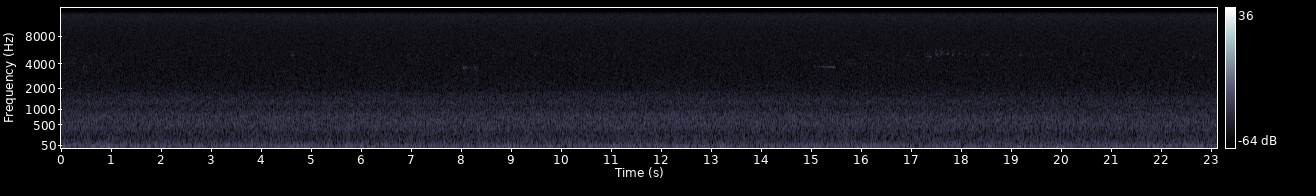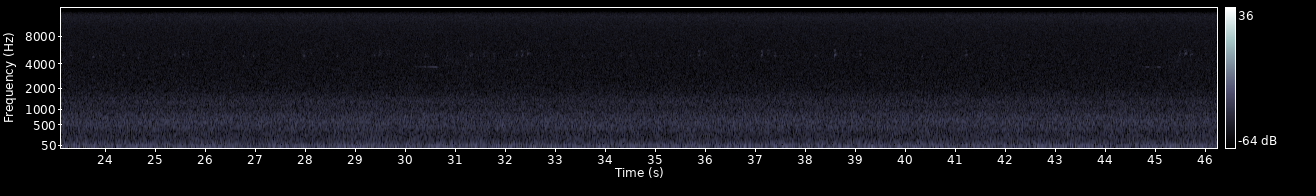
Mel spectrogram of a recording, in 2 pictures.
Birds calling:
White-crowned Sparrow (Zonotrichia leucophrys), unidentified bird

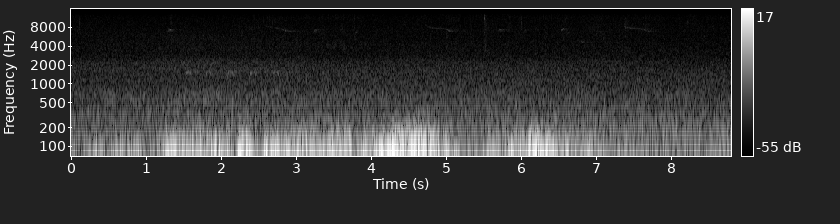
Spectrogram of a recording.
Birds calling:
Tufted Titmouse (Baeolophus bicolor)

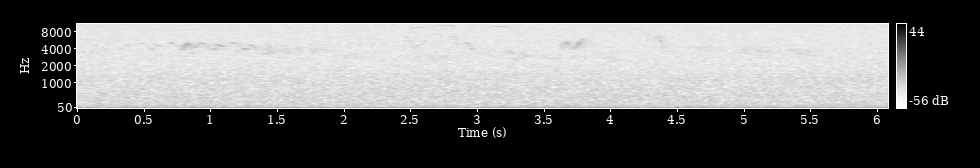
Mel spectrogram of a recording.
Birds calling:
Mountain Chickadee (Poecile gambeli), Yellow-rumped Warbler (Setophaga coronata), Dusky Flycatcher (Empidonax oberholseri)

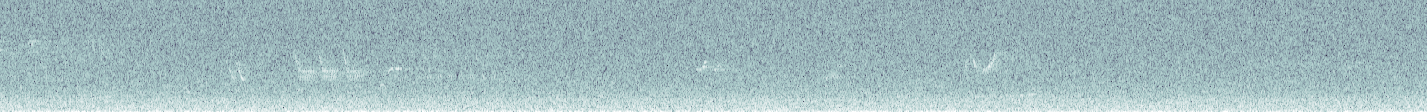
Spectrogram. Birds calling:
Dusky Flycatcher (Empidonax oberholseri), Fox Sparrow (Passerella iliaca)

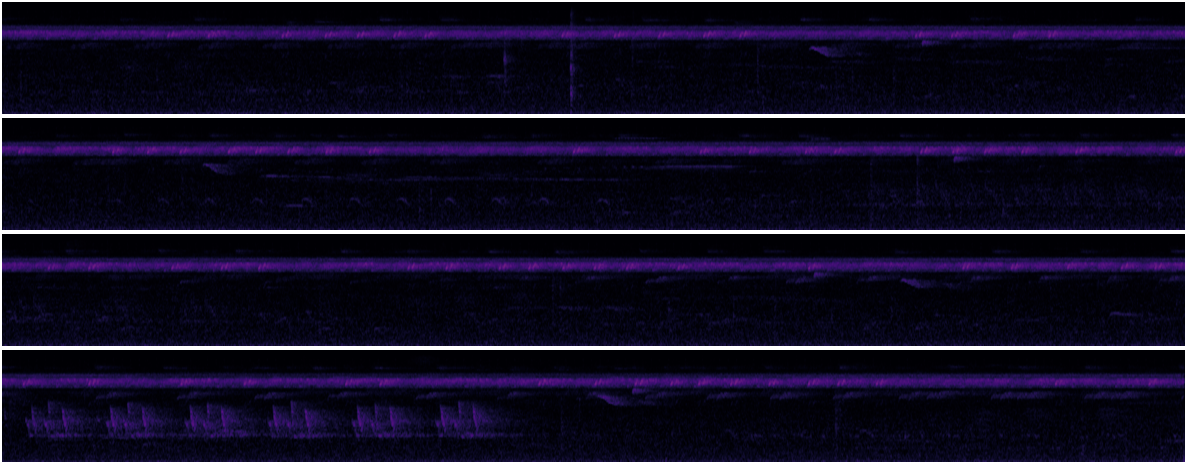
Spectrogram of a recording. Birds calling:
Thrush-like Wren (Campylorhynchus turdinus), Rufous-capped Antthrush (Formicarius colma), Ringed Woodpecker (Celeus torquatus), Black-faced Antthrush (Formicarius analis), Collared Trogon (Trogon collaris), Gray Antbird (Cercomacra cinerascens), unidentified bird, Plumbeous Pigeon (Patagioenas plumbea), Purple-throated Fruitcrow (Querula purpurata), Hauxwell's Thrush (Turdus hauxwelli), Screaming Piha (Lipaugus vociferans), Ringed Antpipit (Corythopis torquatus)

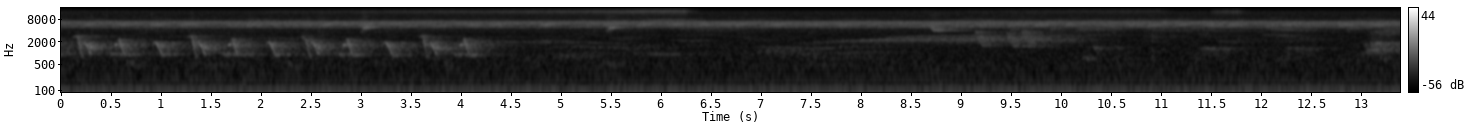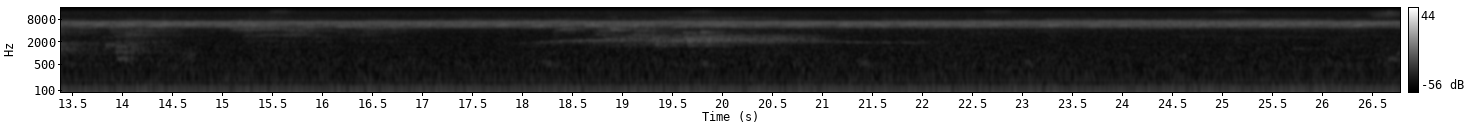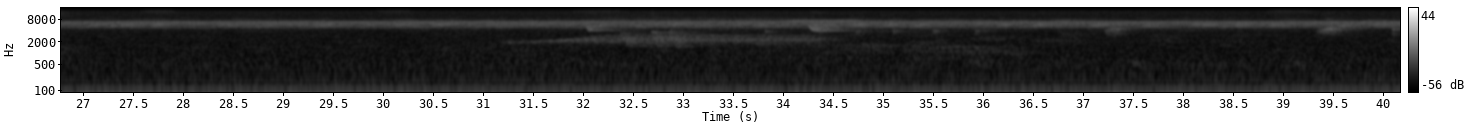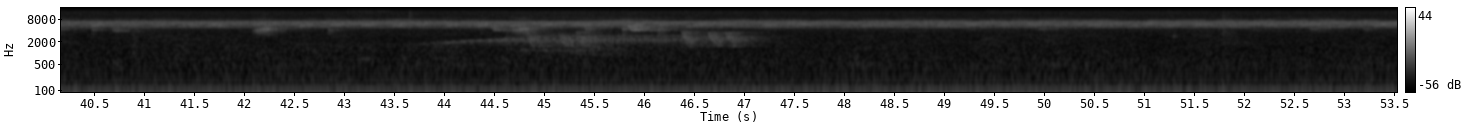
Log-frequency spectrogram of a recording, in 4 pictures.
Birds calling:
Plumbeous Antbird (Myrmelastes hyperythrus), Hauxwell's Thrush (Turdus hauxwelli), Buff-breasted Wren (Cantorchilus leucotis), Black-faced Antthrush (Formicarius analis), Mealy Parrot (Amazona farinosa)

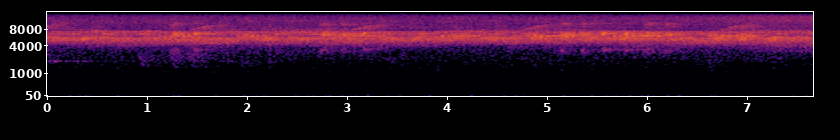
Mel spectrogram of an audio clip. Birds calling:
Black-faced Antthrush (Formicarius analis), Buff-breasted Wren (Cantorchilus leucotis), unidentified bird

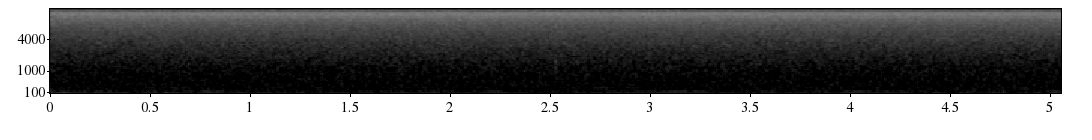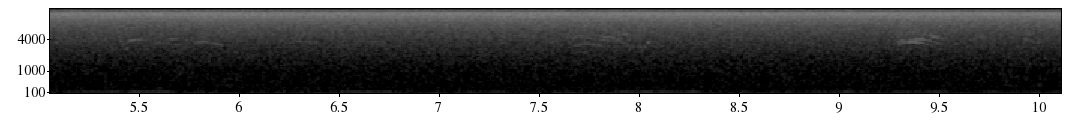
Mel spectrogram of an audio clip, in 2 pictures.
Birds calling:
Hawaii Amakihi (Chlorodrepanis virens)

